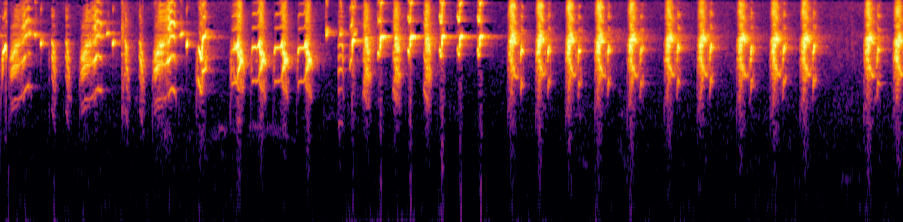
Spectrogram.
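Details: Songbird song used as a training recording for competition birds, described as rough rapid bursts; a tumble of varied high chirps gives way to a steady string of sharp, short piercing notes, about three each second.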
